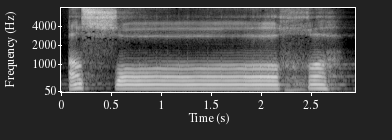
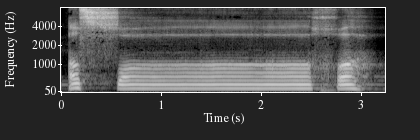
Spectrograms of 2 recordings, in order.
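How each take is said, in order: No difference in how they are said.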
